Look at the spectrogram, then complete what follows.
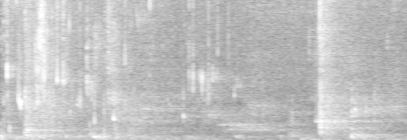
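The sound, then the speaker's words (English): Shallow water in a cave sloshing and trickling, with a few sharper splashes and drips standing out at irregular moments against a steady wet, hissing background. “This water is all shallow.”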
